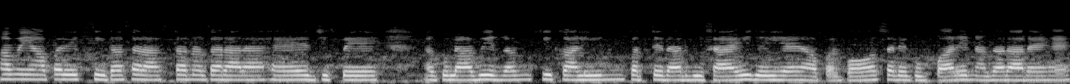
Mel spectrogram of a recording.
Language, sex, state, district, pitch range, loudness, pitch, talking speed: Urdu, female, Uttar Pradesh, Budaun, 200-215 Hz, -12 LUFS, 210 Hz, 160 wpm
